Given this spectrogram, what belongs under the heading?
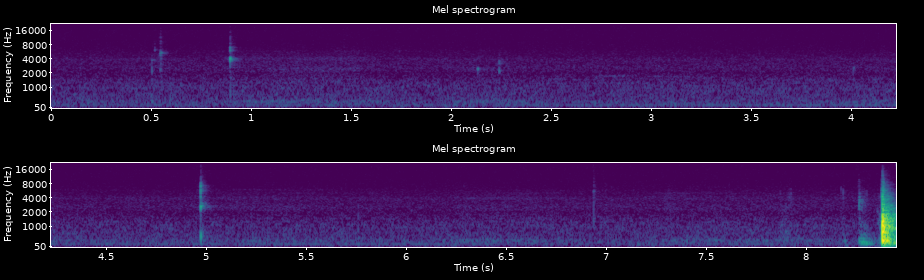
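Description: Cutters trim the end of an earring wire, giving a few faint, sharp clicks spaced apart in near silence, followed by a louder snip at the end.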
